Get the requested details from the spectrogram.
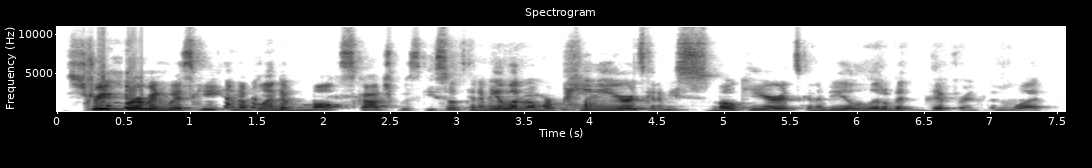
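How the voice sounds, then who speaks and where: Low-voiced woman in casual chat. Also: quick pace, noisy background. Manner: casual, joking, reads whiskey labels aloud. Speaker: co-host.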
